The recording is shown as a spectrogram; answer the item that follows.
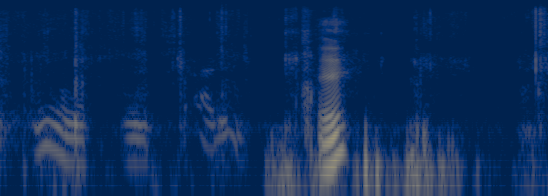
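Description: A person's voice: short bits of quiet speech, then a louder rising vocal sound about halfway through.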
